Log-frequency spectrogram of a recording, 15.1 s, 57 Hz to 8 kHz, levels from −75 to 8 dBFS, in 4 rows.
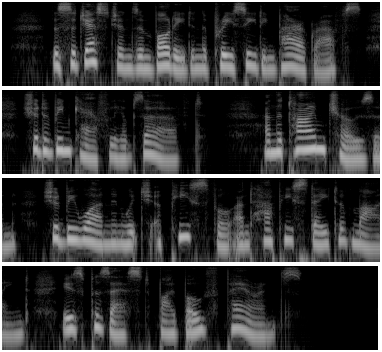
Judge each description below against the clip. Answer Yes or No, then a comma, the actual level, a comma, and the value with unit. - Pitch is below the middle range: No, medium, 165 Hz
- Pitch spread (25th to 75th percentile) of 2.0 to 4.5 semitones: No, average, 5.0 semitones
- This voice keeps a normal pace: No, slow, 130 wpm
